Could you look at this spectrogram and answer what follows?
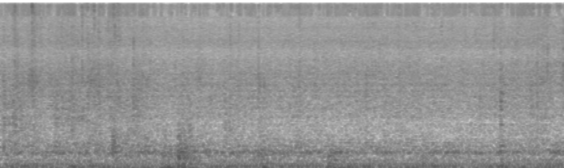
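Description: Shredded bagged slaw mix fries in a crowded hot pan with a dense, steady crackling sizzle like rain, broken by faint stirring scrapes, close but fairly quiet, with no one talking.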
